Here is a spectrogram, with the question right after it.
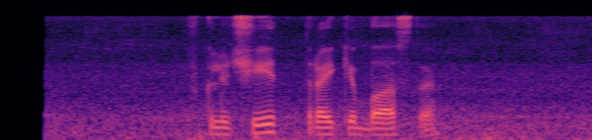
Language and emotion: Russian, neutral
